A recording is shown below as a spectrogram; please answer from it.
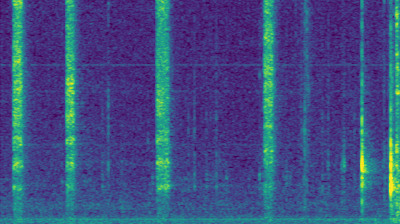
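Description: Fine-mist pump spray bottle of homemade acrylic spray paint misting onto a paper sketchbook page: four short sprays at uneven intervals. A couple of small clicks come near the end.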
